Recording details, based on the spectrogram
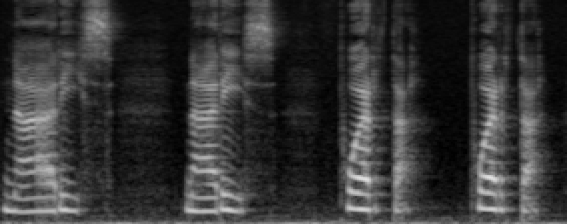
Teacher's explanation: So it's just tapping the top of the roof of your mouth. It's not a hard R like in English. So R is not like English. It taps the top of your mouth really lightly.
